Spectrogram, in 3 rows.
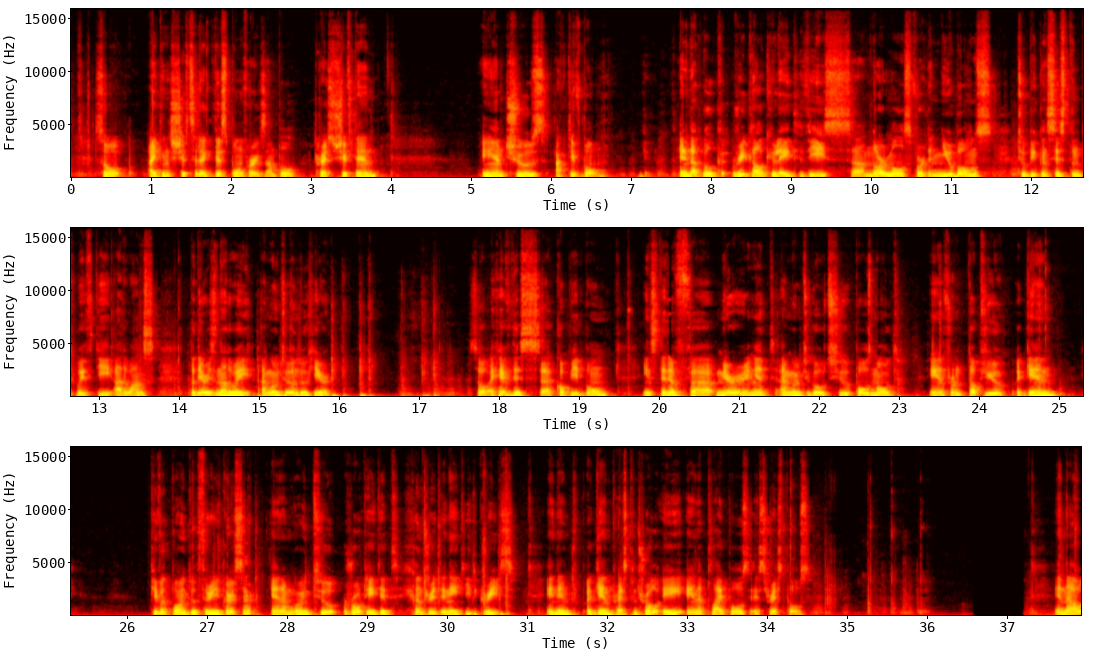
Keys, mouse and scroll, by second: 1.6 shift+click, 3.4 shift+n, 14.0 middle click, 15.3 ctrl+z, 15.5 ctrl+z, 15.9 ctrl+z, 16.3 ctrl+z, 17.1 g, 21.8 Tab, 23.4 KP_7, 24.8-26.9 drag, 27.3 shift+middle drag, 28.3 r, 32.2 ctrl+a, 34.7-35.3 scroll down 2, 35.3 middle drag, 35.7 scroll up 1, 35.9-37.1 middle drag, 37.7 Tab.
